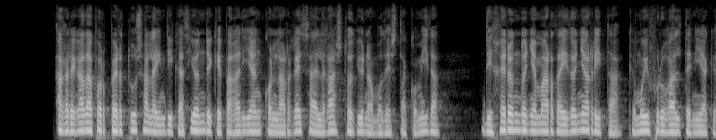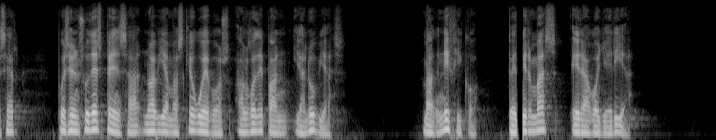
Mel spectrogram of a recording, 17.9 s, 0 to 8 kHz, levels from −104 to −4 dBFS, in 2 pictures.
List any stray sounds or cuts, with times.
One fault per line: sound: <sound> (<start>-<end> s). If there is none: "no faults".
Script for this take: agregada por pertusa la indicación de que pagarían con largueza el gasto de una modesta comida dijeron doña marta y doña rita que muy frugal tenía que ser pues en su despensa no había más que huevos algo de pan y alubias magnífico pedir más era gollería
sound: dropout (15.4-15.5 s)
